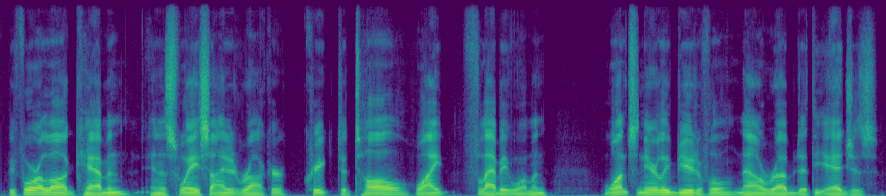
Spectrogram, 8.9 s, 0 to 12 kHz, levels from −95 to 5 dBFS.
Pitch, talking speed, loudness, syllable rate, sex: 110 Hz, 155 wpm, -17 LUFS, 4.8 syllables/s, male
